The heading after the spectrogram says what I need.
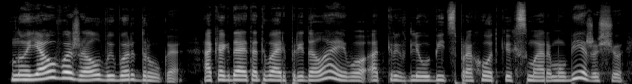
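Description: A commanding winged man with a curt, mocking edge, read by a woman narrator. He barks his words in short bursts, in the same even register as the storyteller. The storybook sound is dry and close. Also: medium pitch, dry recording, natural voice. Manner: brusque, barking orders. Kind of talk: audiobook character voice.

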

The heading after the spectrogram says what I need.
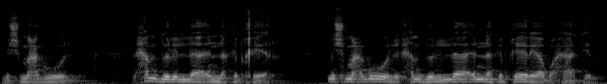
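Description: A man voicing a warm male villager who murmurs in a hushed voice. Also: on the low side, quick pace, lightly acted. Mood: relieved. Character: older male Palestinian villager, astonished, warm.

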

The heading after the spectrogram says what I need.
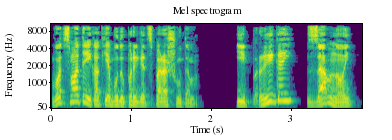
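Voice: mid-range voice, very animated, moderate pace, fairly bright tone. Brief: reader doing a level-headed little storybook leader, firm and commanding. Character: clever calm little shorty leader.

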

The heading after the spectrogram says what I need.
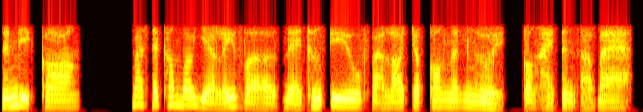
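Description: A grieving young father speaks gently and holds back his sorrow, as a woman narrator reads him. The voice is low and close to the reader's own. The sound is thin, like a phone line. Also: moderate pace. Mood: soothing.

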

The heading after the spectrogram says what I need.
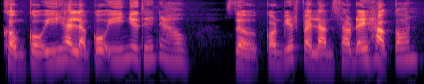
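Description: A woman doing a shrill, wailing scheming mother. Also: steady tone, moderate pace, dry recording, clean studio sound, natural voice. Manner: wailing, theatrical lamenting. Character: shrill scheming middle-aged mother, loud and dramatic.

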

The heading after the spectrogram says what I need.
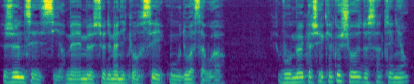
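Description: A man reading a classic novel aloud as an audiobook narrator, shading the dialogue with small shifts of pitch and level but no full character voices. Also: normal speed, dark tone.

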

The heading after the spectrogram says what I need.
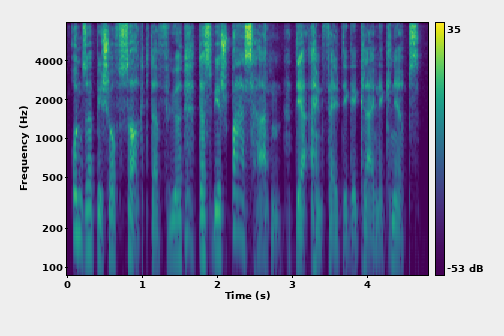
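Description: A man's voice: on the low side, big pitch swings, measured pace, a little mellow, no room sound. A scornful young woman of the street, put on by a male reader in a radio reading jeers in a mocking way. The recording is dry and close. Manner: scornful, jeering.

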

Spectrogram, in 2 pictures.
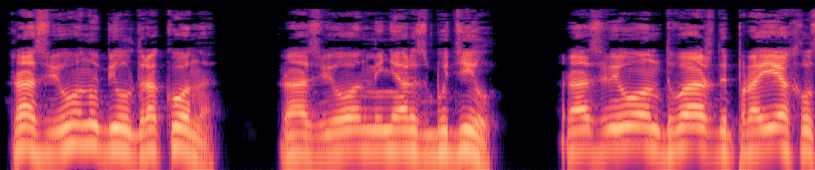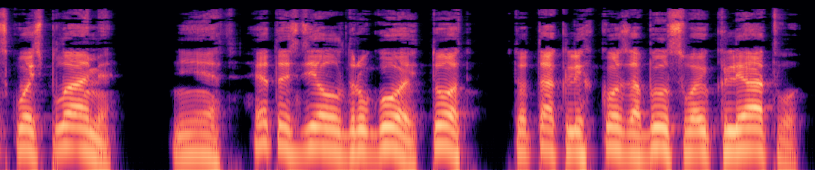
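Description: Brief: male reader as heated valkyrie queen in a storybook, lifted pitch, mellow tone. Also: fairly even intonation, measured pace, no echo, clean studio sound, natural voice. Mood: furious. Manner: raised, impassioned delivery. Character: proud grieving valkyrie queen, a woman.

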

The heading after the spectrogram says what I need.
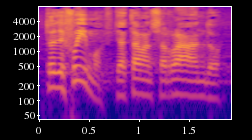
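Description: A man's voice: medium pitch, expressive, moderate pace. A middle-aged man with an Argentine Rioplatense accent preaching a sermon, telling a story and acting out the dialogue with growing fervor. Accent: Argentine Rioplatense Spanish. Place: church hall. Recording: dull sound with long hall reverb.

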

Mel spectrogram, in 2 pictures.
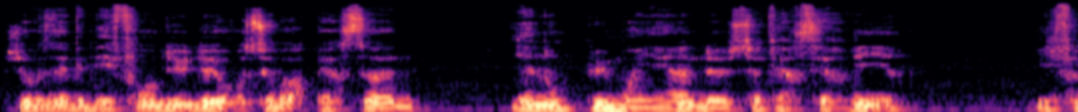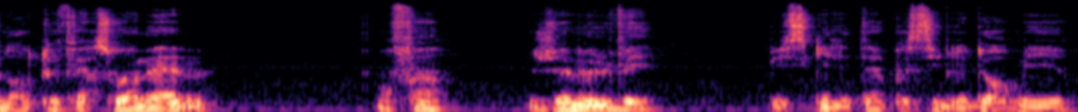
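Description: A man's voice: medium pitch, moderate pace, mellow, slightly rough. A man voicing a pompous male butler who speaks with stiff formality in a storybook reading. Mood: haughty.

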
